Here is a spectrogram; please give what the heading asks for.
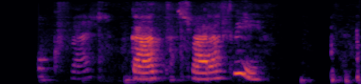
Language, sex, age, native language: Icelandic, female, 10, Icelandic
